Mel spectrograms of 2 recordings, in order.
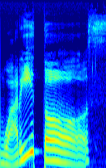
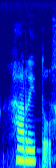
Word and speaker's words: Jarritos: Jarritos. – Jarritos, like Jaime, because the J in Spanish sounds like an H, but I don't know why I've always called it hot.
